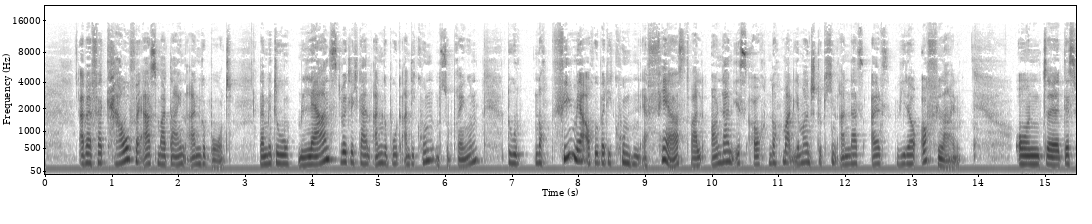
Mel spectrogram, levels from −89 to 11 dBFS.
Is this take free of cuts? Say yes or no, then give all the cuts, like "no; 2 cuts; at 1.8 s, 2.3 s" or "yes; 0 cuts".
yes; 0 cuts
